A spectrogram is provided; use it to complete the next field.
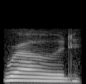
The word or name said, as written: road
